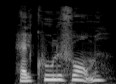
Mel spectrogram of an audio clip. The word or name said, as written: halvkugleformet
